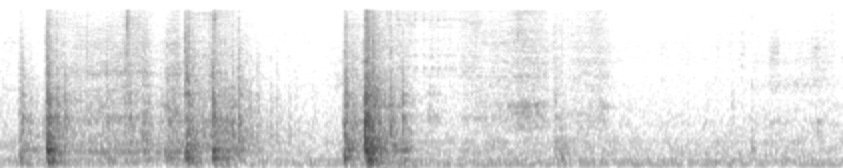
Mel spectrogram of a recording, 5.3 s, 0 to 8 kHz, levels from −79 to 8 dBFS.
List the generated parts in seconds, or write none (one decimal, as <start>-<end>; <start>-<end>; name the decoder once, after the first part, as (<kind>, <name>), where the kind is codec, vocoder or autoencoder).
1.4-4.6 (vocoder, BigVGAN v2)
